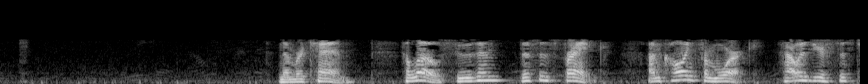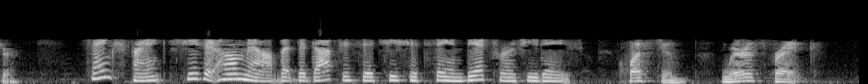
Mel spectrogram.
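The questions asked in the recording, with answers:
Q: Where is Frank?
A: At work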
